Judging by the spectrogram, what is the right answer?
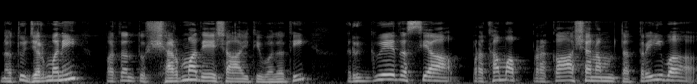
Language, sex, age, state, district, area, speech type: Sanskrit, male, 60+, Karnataka, Tumkur, urban, spontaneous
